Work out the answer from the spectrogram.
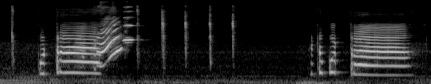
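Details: Indian parrots talking, repeating 'Mithu Miya Mithu': two loud, nasal, overtone-rich squawks, the first rising at its end, with a few soft clicks and taps between them.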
